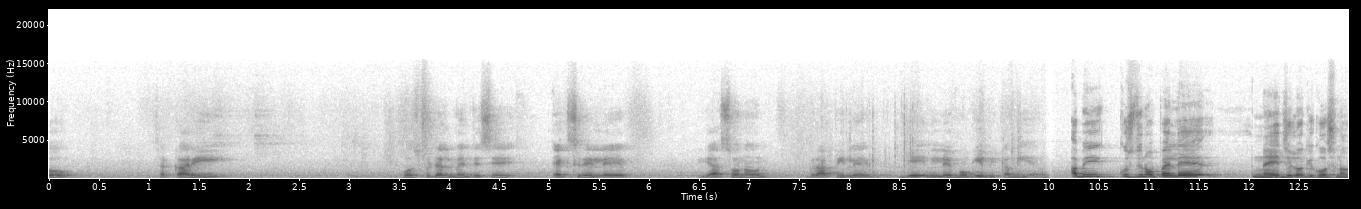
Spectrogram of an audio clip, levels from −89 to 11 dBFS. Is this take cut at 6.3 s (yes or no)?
no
